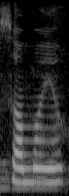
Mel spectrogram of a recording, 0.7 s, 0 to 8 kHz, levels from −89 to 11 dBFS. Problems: low volume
